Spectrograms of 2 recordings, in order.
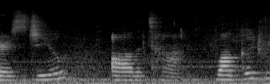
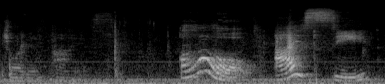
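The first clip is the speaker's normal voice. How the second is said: lower, slow, hushed story voice; reading to a toddler; 5 semitones lower, 3 dB quieter, slower than usual. Acted. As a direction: coax the little mouse gently. Reads storybook narrator to mouse.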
